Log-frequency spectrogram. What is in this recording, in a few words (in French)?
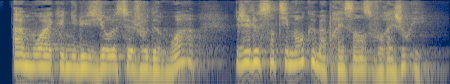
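Female Flirt, voix françaises; Sacrenuit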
